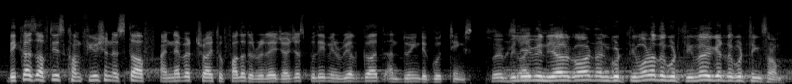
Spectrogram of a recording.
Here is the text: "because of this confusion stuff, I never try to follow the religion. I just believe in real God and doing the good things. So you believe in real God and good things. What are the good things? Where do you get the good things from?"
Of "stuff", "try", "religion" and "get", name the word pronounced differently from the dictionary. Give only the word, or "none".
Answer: religion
